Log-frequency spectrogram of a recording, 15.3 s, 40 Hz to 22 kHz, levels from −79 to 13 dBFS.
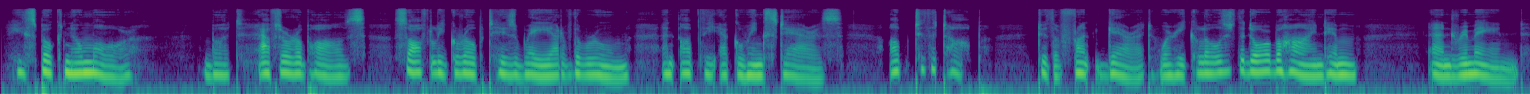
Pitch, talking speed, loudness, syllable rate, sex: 150 Hz, 135 wpm, -19 LUFS, 4.1 syllables/s, female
